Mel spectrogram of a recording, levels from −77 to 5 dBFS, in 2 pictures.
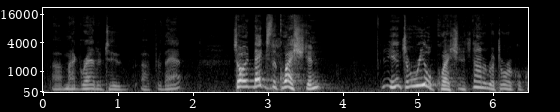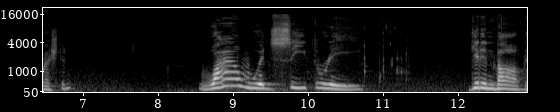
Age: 60-79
